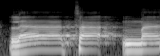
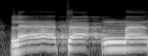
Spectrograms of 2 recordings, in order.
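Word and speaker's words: لَا تَأْمَنَّا: Nah, cara bacanya di sini didomahkan. Isyarat domah. Tapi bunyinya fathah. Isyaratnya aja domah. Isyaratnya aja mengisyaratkan domah. Bagaimana isyarat domah itu? Memonyongkan dua bibir. Nah, jadi cara bacanya coba perhatikan. La ta'manna ala Yusuf. La ta'manna ala Yusuf.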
